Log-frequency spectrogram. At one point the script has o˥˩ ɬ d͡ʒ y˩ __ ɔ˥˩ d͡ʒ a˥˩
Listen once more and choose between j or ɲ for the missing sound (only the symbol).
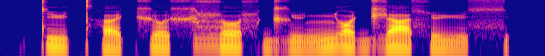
ɲ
